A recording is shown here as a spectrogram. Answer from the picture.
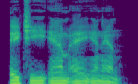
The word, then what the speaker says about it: Hemann: H-E-M-A-N-N.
